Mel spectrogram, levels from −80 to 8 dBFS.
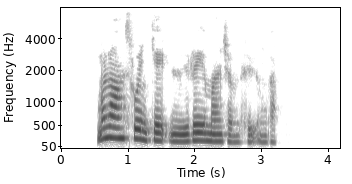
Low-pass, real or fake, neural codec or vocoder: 7.2 kHz; real; none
